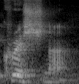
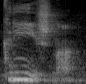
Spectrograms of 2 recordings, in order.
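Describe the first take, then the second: First: It is said with an American accent. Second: It is said with a Russian accent.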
